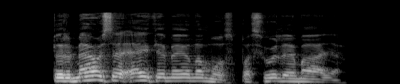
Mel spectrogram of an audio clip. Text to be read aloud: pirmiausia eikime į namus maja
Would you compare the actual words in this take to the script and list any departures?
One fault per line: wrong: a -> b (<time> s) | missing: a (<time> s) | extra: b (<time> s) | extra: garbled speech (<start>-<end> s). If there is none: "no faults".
extra: pasiūlė (2.5 s)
